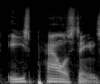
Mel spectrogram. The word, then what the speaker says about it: Palestine: And I thought it was called Palestine, and then I got yelled at, and it's pronounced East Palestine.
